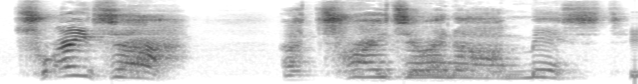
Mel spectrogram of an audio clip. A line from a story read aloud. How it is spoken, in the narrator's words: screams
